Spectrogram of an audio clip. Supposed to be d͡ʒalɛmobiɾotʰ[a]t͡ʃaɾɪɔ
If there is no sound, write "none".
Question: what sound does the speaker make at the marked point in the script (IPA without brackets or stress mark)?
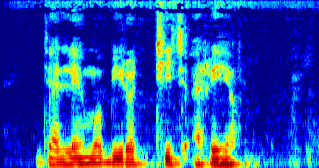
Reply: i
